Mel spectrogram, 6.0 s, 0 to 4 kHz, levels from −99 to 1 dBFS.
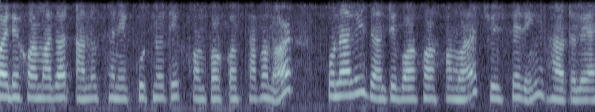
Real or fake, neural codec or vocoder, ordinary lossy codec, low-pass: fake; codec, 44.1 kHz, 7.8 kbps, DAC; Opus, 16 kbps; 3.6 kHz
